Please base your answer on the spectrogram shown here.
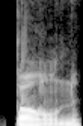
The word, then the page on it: bone: American English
